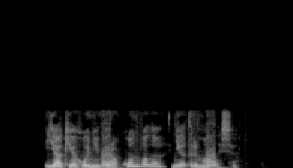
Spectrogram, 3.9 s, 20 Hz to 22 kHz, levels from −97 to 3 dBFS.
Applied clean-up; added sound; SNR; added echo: neural mask model RNNoise.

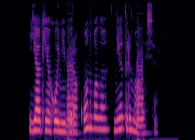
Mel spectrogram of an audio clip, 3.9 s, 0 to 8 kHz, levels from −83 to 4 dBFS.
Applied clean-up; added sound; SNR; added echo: none; Wind instrument, woodwind instrument; 7 dB; none.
